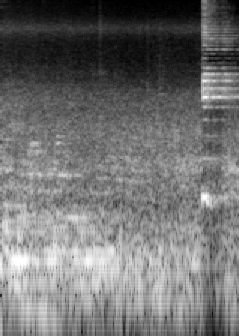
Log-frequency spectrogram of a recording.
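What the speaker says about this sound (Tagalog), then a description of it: "Oh, yun ang busina niya po." A vehicle horn gives one short, loud honk near the end, standing out sharply from steady low background noise.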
